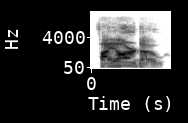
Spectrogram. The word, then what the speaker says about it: Fajardo: I've been calling it uh Jose for her Fajardo fayardo I do know how to say it I'm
